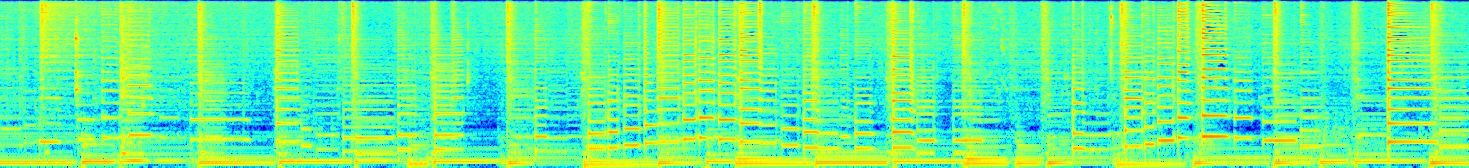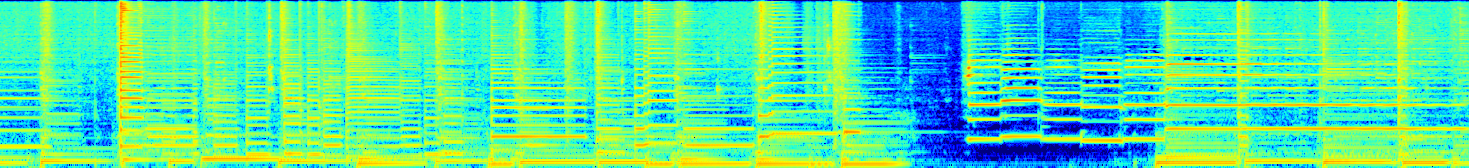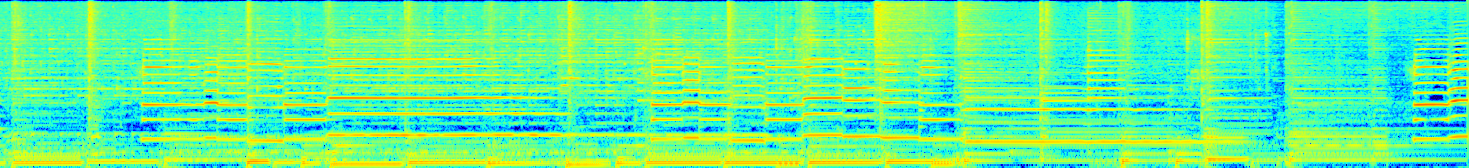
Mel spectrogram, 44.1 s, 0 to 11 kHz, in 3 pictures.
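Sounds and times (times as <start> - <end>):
guitar lead: 0.0 - 44.0
jazz band playing: 0.0 - 44.0.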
